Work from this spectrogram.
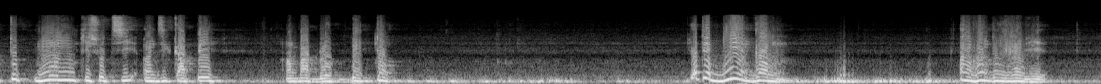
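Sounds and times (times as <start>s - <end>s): low uneven rumbling: 0.0s - 11.0s.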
